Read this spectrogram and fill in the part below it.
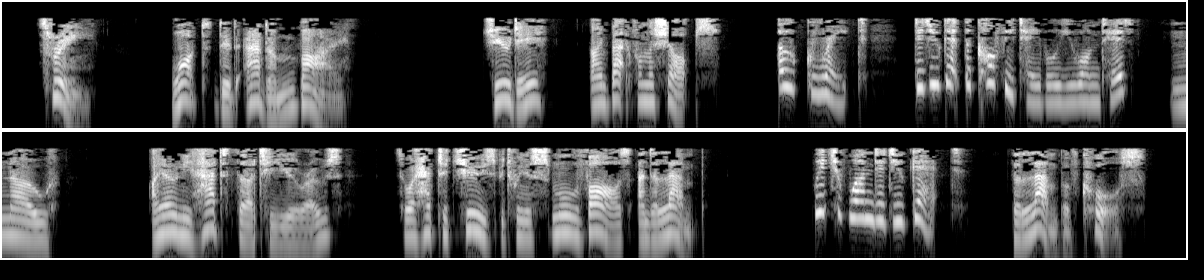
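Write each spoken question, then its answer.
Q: What did Adam buy?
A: a lamp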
